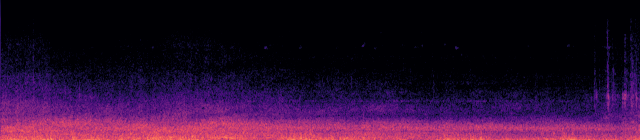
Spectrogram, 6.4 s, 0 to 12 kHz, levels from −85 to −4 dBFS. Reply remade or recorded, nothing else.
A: recorded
